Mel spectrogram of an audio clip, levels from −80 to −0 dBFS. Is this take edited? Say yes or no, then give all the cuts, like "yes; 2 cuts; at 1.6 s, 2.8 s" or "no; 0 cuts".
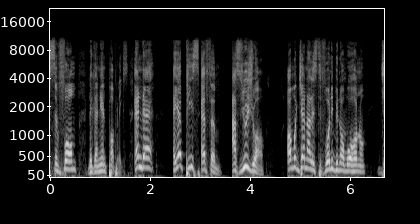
yes; 2 cuts; at 1.6 s, 3.5 s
